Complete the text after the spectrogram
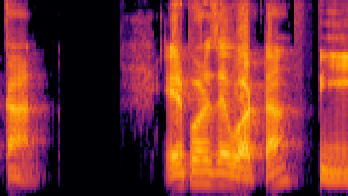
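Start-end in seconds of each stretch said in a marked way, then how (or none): none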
